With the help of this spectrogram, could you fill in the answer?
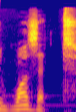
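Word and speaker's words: Waset: when I Google it, the English pronunciation is Wazet, or Wazet. But I think I'll just stick with Wast, since that's what I heard in Pharaoh.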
